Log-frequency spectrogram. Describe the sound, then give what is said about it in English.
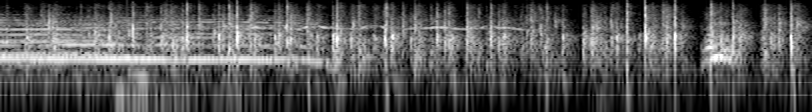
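Audience applause at a live taproom show for a brewery co-owner: many quick, sharp claps build after the first second and continue unevenly, mixed with crowd noise and a faint voice. “I think you guys want to clap for him.”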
